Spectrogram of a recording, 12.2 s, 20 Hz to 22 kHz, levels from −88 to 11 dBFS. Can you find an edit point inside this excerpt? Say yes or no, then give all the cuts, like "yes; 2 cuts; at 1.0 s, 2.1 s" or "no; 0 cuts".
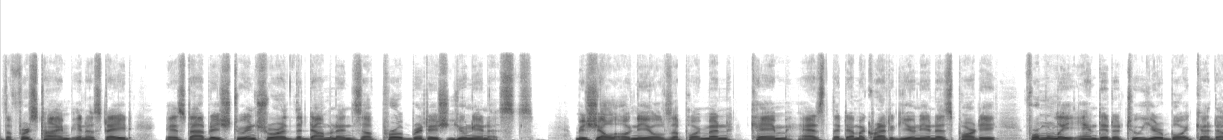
no; 0 cuts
